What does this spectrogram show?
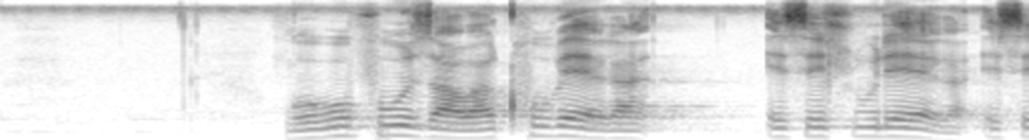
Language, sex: Zulu, male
